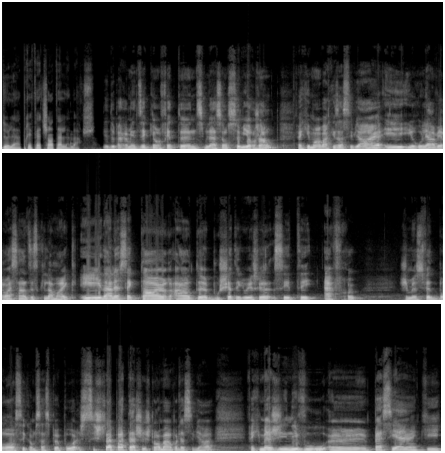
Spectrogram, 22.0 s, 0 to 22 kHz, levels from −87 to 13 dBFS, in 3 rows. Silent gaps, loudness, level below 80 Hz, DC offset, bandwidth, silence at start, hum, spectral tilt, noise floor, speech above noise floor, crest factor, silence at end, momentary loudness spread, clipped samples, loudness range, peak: none; -13 LUFS; -44 dBFS; under 0.1%; 13.5 kHz; 0 s; none; -6 dB/octave; -44 dBFS; 31 dB; 12 dB; 0 s; 11 LU; 0.2%; 5 LU; 0 dBFS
